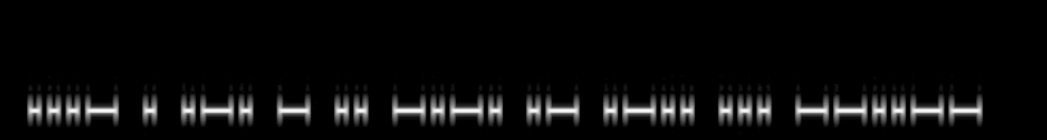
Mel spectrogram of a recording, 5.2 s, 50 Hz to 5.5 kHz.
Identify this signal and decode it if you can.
Morse code, heard as a keyed tone, about 25 wpm, 600 Hz. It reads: VERTICALS,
